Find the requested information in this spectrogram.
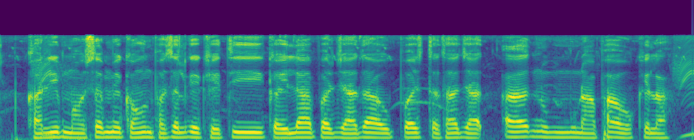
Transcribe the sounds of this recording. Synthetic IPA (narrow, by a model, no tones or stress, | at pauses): kɐɾiːbmɔːsəmːẽkɐʊnpʰɐs̬əlkekʰeːt̪ikɐɪlapɐɾzjaːd̪aʊpəd͡ʒt̪ɐt̪ʰad͡ʒaː | anmʊnaːpʰaɦoːkʰɪlaː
